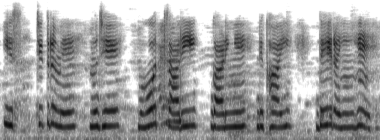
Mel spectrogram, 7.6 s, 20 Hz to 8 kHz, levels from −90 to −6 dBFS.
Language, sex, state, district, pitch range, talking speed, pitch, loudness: Hindi, female, Madhya Pradesh, Bhopal, 295-330 Hz, 85 wpm, 310 Hz, -15 LUFS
